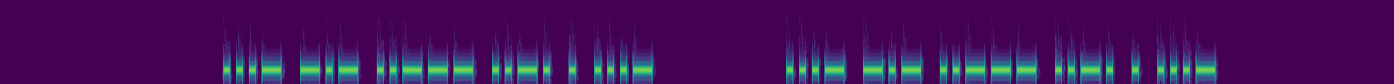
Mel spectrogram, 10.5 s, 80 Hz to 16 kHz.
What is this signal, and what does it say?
Morse code, heard as a keyed tone, about 25 wpm, 700 Hz. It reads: VK2FEV VK2FEV
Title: DXCC-100 Call Signs - 6 Characters - Repeated 2x - 25wpm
